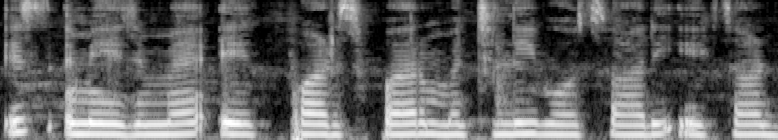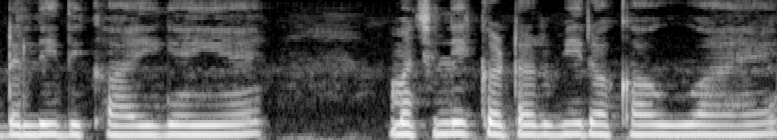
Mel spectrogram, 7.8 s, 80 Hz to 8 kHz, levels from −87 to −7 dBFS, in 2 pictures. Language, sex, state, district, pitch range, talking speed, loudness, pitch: Hindi, female, Chhattisgarh, Bilaspur, 210-220 Hz, 160 wpm, -16 LUFS, 215 Hz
